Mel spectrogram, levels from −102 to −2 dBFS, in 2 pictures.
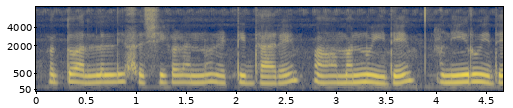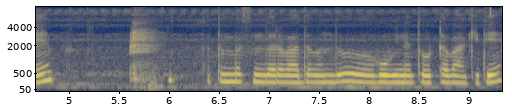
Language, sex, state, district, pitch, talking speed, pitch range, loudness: Kannada, female, Karnataka, Belgaum, 220 Hz, 90 wpm, 210-230 Hz, -22 LUFS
